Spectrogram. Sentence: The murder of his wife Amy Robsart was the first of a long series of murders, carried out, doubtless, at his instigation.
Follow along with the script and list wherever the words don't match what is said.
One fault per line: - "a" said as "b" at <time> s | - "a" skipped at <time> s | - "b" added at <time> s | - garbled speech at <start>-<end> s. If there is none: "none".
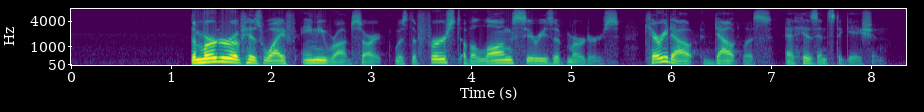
none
